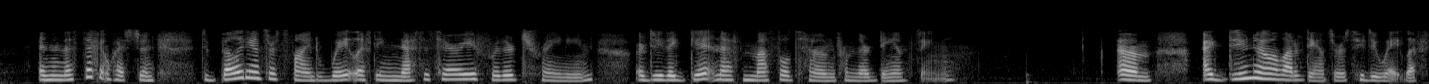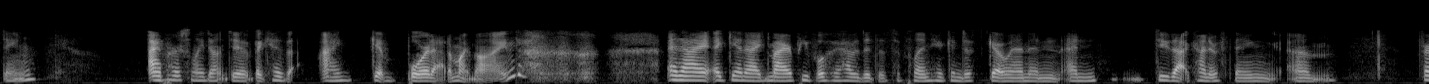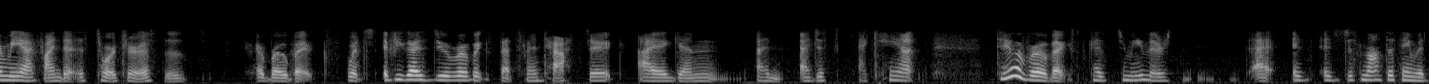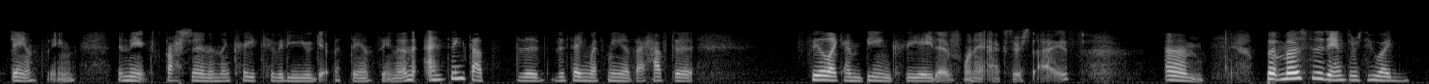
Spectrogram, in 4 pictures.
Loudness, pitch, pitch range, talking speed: -27 LUFS, 185 Hz, 165-210 Hz, 155 wpm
